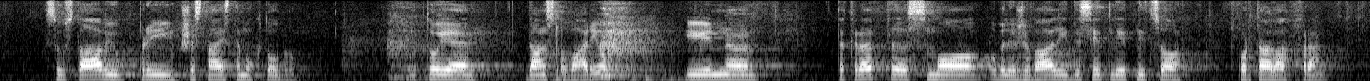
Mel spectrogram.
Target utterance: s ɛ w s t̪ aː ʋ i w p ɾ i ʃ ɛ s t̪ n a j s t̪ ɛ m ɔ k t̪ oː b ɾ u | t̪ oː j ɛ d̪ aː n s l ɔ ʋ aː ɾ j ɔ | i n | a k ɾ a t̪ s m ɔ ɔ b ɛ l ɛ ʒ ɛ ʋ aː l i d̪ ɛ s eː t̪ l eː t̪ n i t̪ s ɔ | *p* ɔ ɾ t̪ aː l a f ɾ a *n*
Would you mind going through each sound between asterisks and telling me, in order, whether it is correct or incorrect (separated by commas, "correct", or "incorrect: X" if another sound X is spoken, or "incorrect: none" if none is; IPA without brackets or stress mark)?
correct, correct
